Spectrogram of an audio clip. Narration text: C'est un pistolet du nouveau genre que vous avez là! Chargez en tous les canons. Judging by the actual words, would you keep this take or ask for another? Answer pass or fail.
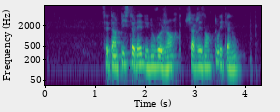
fail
